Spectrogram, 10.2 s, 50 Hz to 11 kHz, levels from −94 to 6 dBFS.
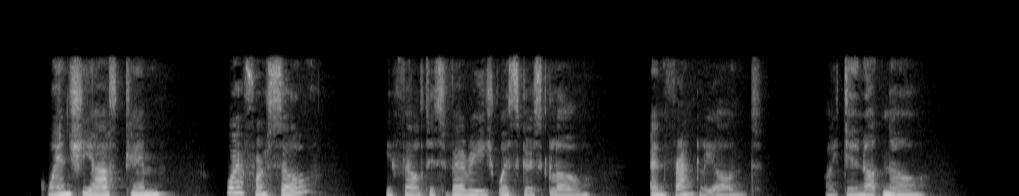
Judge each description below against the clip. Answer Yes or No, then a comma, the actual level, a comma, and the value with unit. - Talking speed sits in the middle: No, slow, 120 wpm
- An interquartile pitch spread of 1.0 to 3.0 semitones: Yes, narrow, 2.5 semitones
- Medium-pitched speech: No, high, 195 Hz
